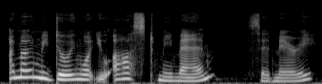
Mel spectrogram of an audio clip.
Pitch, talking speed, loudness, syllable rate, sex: 220 Hz, 205 wpm, -19 LUFS, 5.7 syllables/s, female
